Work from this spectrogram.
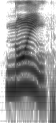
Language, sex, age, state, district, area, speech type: Bengali, female, 18-30, West Bengal, Jhargram, rural, read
